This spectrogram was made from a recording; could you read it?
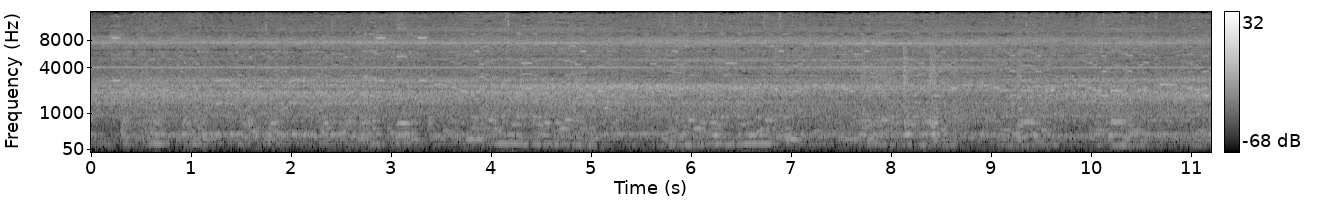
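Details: Monoprice Select Mini 3D printer, one day old, on its third print: rough gritty grinding over motor whine, steady throughout; cause unknown.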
